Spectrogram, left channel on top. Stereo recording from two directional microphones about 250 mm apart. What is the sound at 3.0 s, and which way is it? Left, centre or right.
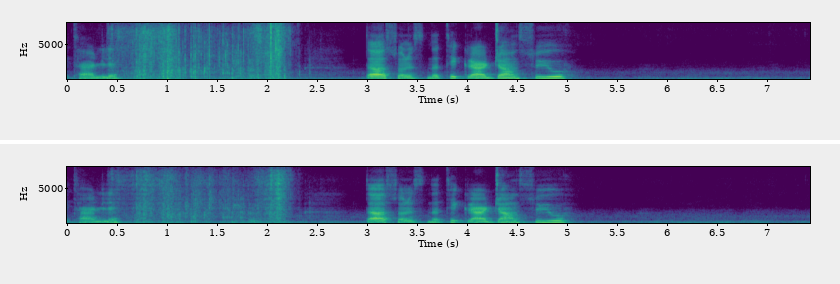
Speech, left.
